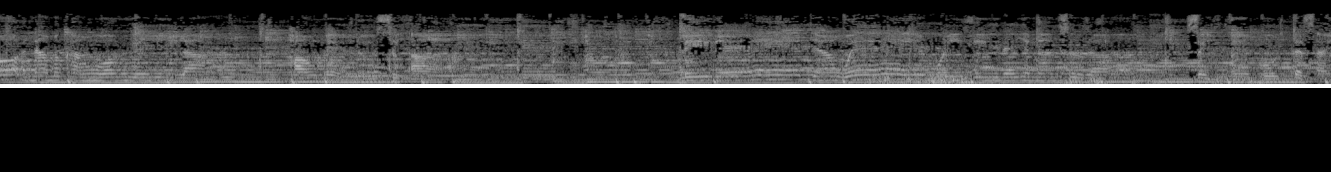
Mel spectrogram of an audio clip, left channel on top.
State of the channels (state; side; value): silent; right; 59 dB below the other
